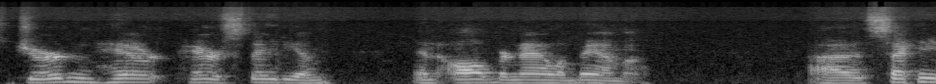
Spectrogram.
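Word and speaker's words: Jordan-Hare: is that is pronounced jordan hare stadium i don't know how why an o is pronounced like a u but it's jordan hare in auburn alabama uh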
